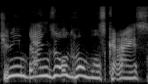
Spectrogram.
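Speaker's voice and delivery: very high, piping talking-parrot chatter voice. Showing off a pirate costume's talking parrot: talking parrot voice. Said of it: "The parrot talks".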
